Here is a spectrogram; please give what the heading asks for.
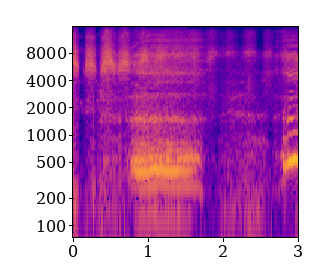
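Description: Loud heavy breathing into a microphone with a whistling wheeze: short raspy breaths, then a long strained wheezy exhale, and another wheezing breath starting at the end. No talking.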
